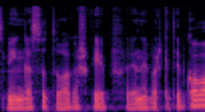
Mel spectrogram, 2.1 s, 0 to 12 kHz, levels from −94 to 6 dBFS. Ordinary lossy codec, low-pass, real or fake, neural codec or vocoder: MP3, 96 kbps; 9.9 kHz; real; none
